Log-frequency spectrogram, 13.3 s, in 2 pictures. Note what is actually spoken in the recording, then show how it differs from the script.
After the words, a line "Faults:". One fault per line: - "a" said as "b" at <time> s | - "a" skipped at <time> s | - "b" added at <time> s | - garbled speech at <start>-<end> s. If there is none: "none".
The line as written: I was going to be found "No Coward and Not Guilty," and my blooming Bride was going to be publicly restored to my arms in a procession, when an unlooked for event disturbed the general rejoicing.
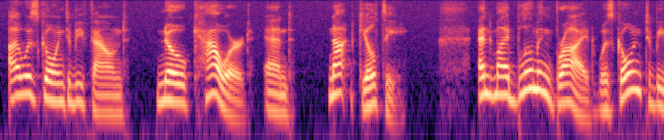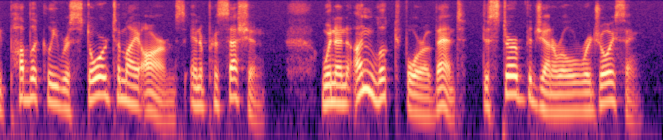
I was going to be found "No Coward and Not Guilty," and my blooming Bride was going to be publicly restored to my arms in a procession, when an unlooked for event disturbed the general rejoicing.
Faults:
none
